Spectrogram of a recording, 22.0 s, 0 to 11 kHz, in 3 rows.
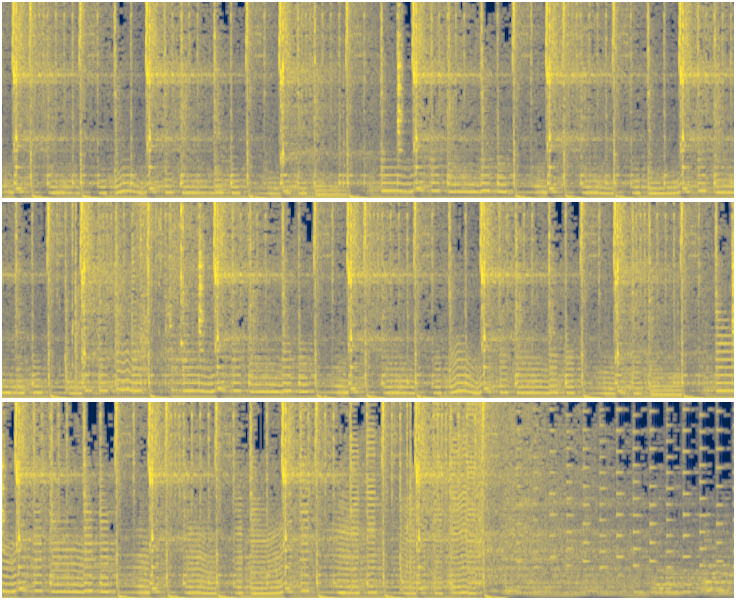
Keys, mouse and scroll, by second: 2.7 ctrl+alt+scroll up 1, 3.5-15.6 drag, 10.6-11.4 typing, 16.2 ctrl+alt+scroll down 1, 17.7-18.0 ctrl+alt+scroll down 1, 18.3 ctrl+alt+scroll up 1, 19.3-21.9 drag.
